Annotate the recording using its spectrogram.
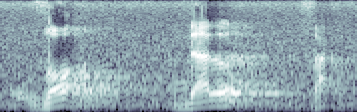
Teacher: Cara membacanya adalah dha, dzal, fa, ujung lidahnya harus dikeluarkan.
